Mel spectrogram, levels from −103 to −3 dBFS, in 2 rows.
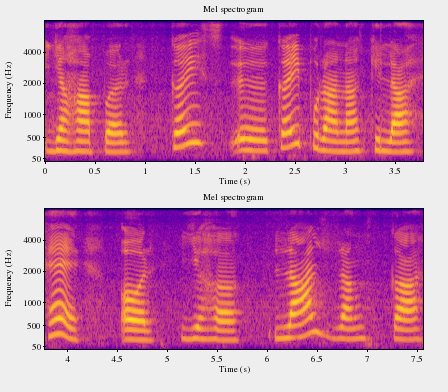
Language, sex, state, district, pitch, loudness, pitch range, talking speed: Hindi, female, Madhya Pradesh, Dhar, 225 Hz, -17 LUFS, 210-245 Hz, 110 wpm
